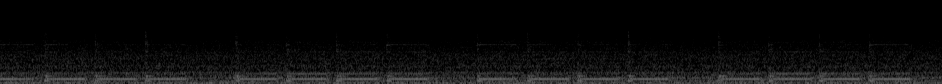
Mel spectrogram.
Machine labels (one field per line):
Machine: slide rail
